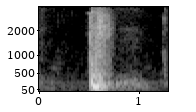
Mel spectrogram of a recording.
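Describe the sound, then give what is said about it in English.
Punch-in-the-face sound effect: a single loud, short thwack followed by a brief fading rustle. “A punch in the face.”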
